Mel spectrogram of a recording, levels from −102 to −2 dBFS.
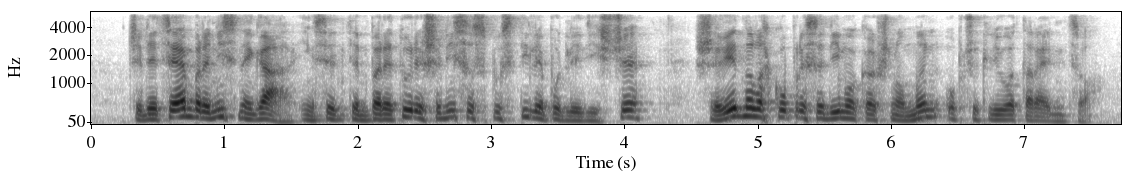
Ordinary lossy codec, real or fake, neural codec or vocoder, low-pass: none; real; none; 5.4 kHz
